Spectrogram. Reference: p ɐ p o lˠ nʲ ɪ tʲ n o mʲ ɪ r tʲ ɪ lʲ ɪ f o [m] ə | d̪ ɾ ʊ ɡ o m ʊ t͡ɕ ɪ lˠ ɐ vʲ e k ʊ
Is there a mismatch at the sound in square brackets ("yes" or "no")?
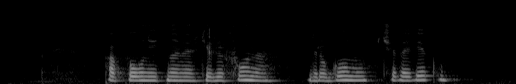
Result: yes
